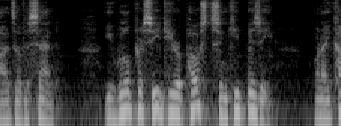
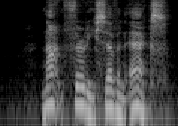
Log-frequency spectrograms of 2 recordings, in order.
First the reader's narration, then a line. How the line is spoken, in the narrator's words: exclaimed one of the older men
